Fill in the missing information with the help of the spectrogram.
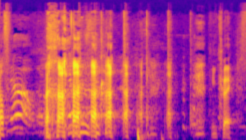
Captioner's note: Adamus chuckles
